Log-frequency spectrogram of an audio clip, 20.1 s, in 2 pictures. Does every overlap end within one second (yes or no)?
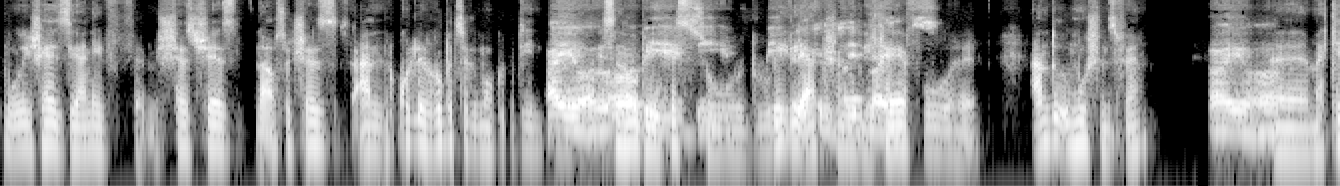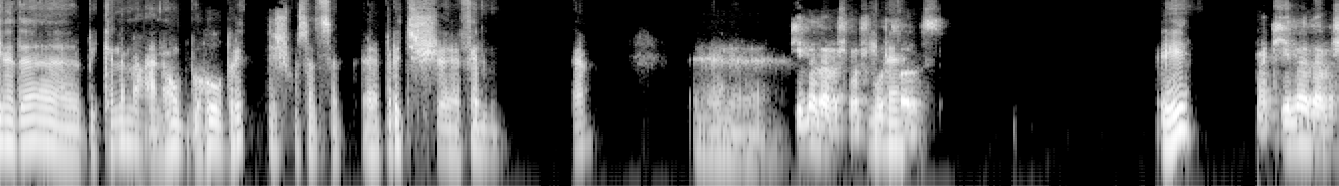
no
